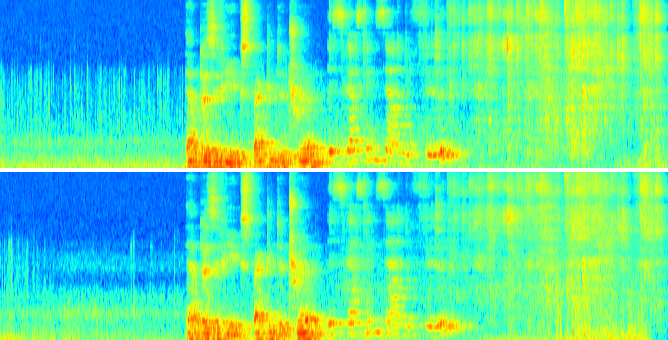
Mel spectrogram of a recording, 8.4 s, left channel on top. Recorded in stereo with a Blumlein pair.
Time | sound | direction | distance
2.3 | a man speaking | 35° left | 1.2 m
4.1 | crumpling | 70° left | 0.8 m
